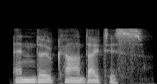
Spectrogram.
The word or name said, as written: endocarditis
